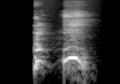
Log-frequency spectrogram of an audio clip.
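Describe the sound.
A person clearing their throat in two short, harsh, rasping bursts, the second one longer and stronger. The sound is heard alone, with silence before and after.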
